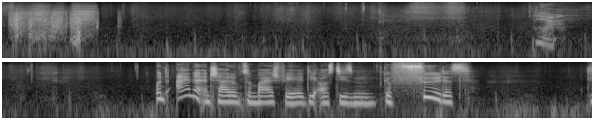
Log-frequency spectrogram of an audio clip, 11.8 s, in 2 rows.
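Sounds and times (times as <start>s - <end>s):
nose blowing: 0.0s - 1.1s
speech: 7.7s - 10.7s.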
